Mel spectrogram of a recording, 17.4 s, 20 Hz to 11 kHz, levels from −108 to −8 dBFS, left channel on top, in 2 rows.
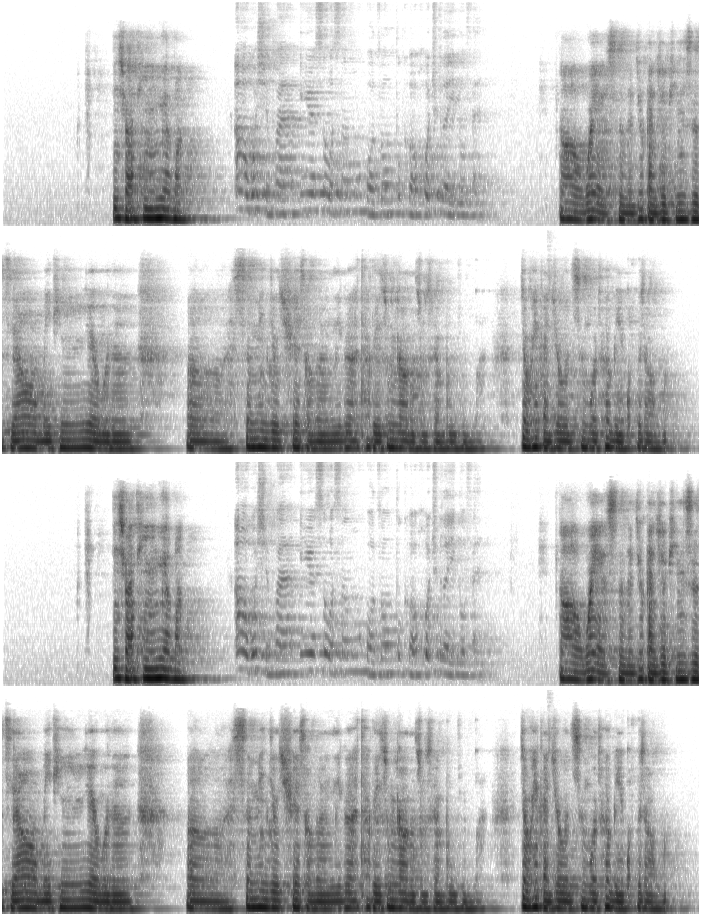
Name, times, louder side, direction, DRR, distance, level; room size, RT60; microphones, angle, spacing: voice 1, 1.4-2.3 7.0-10.7 11.0-17.0, right 1 dB, 50° right, 4 dB, 1.0 m, -25 dB
voice 2, 2.9-6.0, right 3 dB, ahead, -4 dB, 6.8 m, -51 dB
24.5 x 18.5 x 7.6 m, 1.0 s
head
